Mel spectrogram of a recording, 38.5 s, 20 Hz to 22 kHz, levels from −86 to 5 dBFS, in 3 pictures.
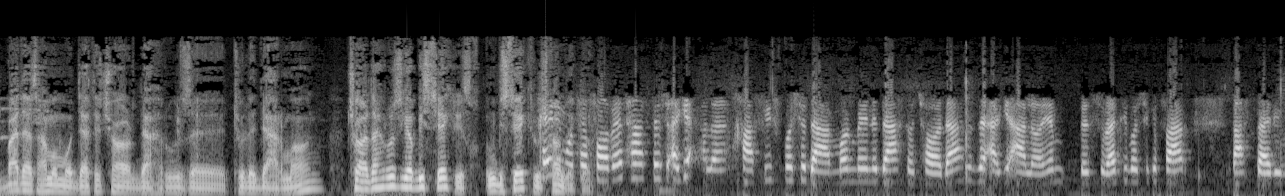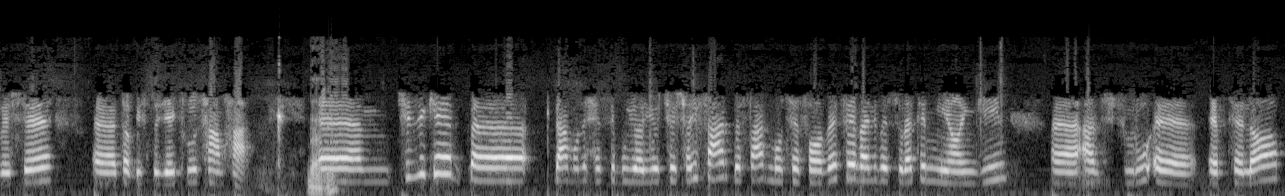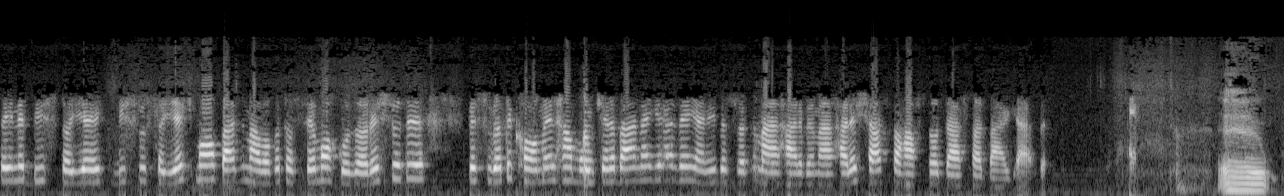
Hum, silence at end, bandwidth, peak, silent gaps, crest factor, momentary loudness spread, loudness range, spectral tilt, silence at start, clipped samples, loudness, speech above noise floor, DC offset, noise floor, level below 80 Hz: none; 0.15 s; 11.5 kHz; 0 dBFS; none; 14 dB; 9 LU; 3 LU; -4.5 dB/octave; 0 s; under 0.1%; -14 LUFS; 40 dB; under 0.1%; -53 dBFS; -42 dBFS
